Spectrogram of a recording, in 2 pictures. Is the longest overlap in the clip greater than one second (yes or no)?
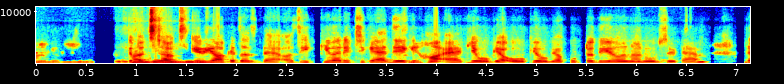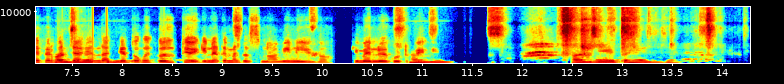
no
